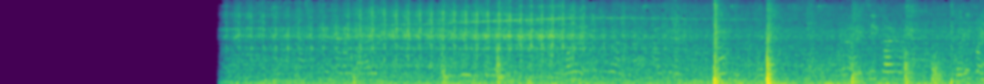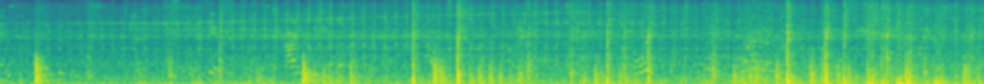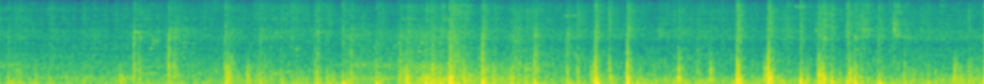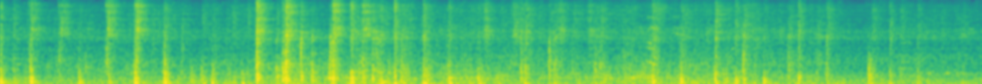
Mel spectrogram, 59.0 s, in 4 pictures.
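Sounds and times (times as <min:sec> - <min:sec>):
train running rush: 0:03.3 - 0:59.0
wheels clattering over rail joints: 0:03.3 - 0:59.0.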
